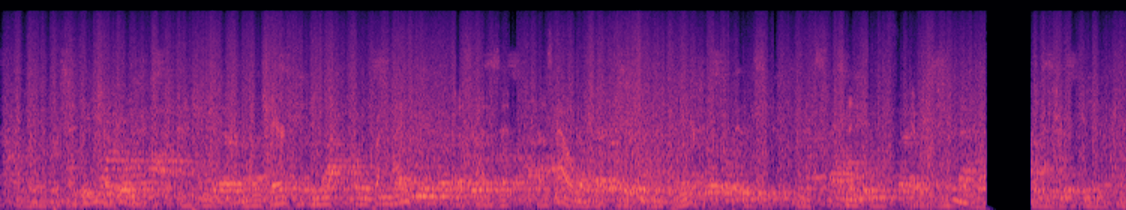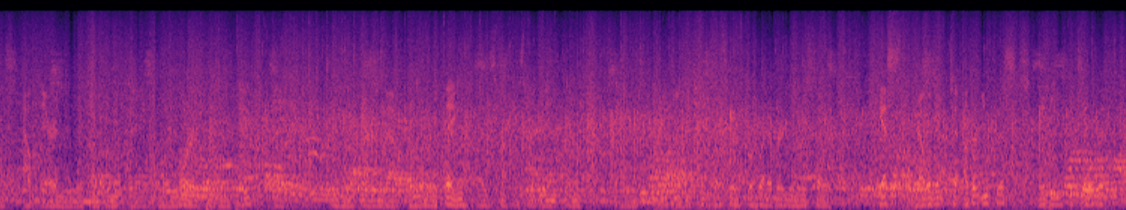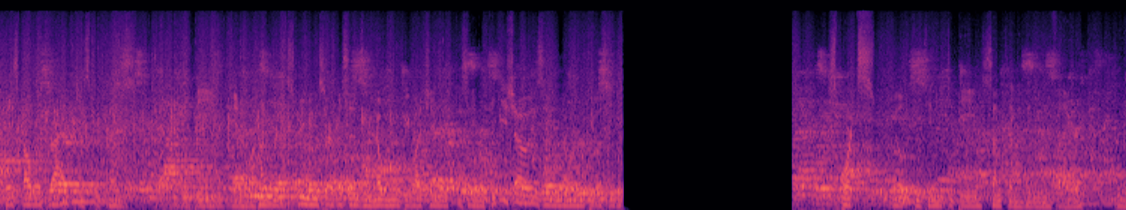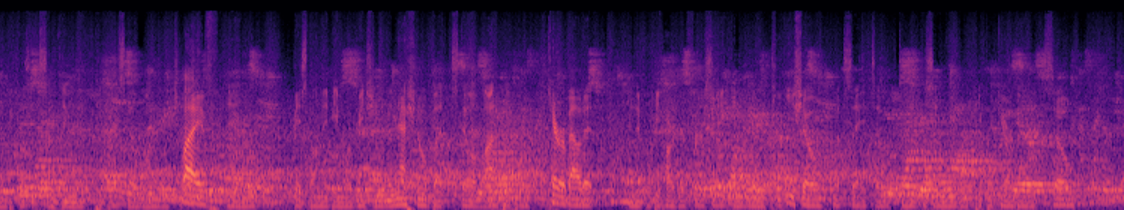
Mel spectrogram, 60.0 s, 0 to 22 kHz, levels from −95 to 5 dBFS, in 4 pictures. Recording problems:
chatter from many people; very loud; throughout; 5 dB above the speech
audio cutting out; at 13 s for 0.5 s and at 38 s for 2.5 s

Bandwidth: 17.5 kHz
